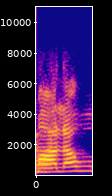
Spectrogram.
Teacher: माँ पे अलिफ मद आ रहा है, माँ को लंबा करेंगे और हा को जो है, हा को उसके ऊपर उल्टा पेश भी है और मद भी आ रही है, इसको स्ट्रेच करेंगे।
